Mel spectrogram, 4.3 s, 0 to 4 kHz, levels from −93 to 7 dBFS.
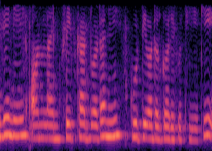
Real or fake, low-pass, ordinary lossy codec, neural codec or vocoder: fake; 3.6 kHz; none; codec, 44.1 kHz, 7.8 kbps, Pupu-Codec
